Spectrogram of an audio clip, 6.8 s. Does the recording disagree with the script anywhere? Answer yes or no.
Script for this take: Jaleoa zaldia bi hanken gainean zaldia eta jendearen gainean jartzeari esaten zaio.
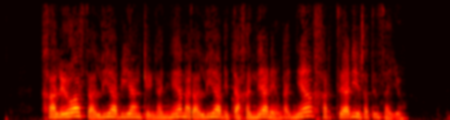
no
